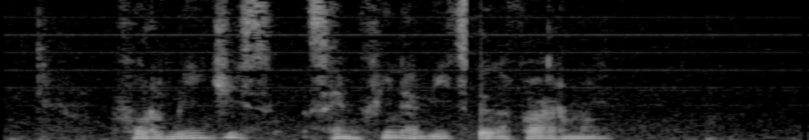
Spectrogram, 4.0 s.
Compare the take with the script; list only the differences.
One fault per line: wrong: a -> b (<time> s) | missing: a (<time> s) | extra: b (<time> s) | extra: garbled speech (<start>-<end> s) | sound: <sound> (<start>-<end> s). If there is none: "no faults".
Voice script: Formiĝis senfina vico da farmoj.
sound: dropout (2.3-2.4 s)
